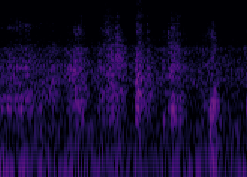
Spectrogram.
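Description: Scissors cutting through a sheet of silk-screen stencil transfers, a series of faint snips.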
